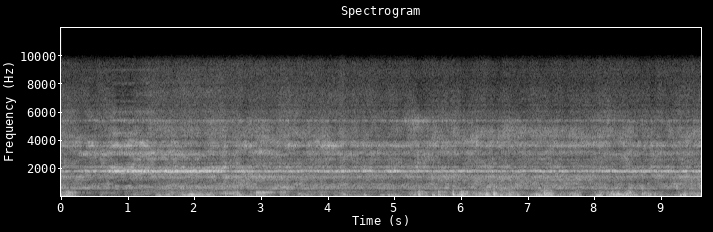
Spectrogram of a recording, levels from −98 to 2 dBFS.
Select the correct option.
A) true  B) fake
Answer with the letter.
B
